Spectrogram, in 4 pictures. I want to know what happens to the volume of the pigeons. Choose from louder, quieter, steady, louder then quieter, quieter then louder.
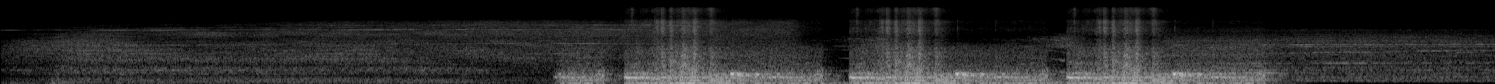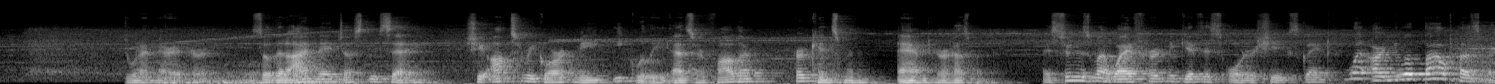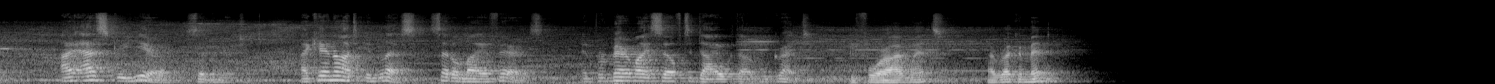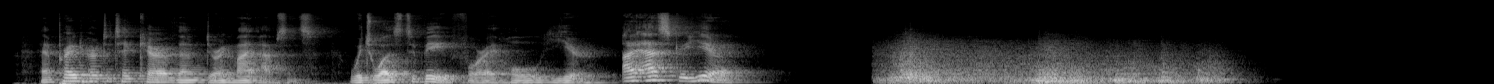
steady.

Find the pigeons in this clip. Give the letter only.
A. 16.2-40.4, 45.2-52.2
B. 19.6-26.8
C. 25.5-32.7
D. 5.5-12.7
D.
